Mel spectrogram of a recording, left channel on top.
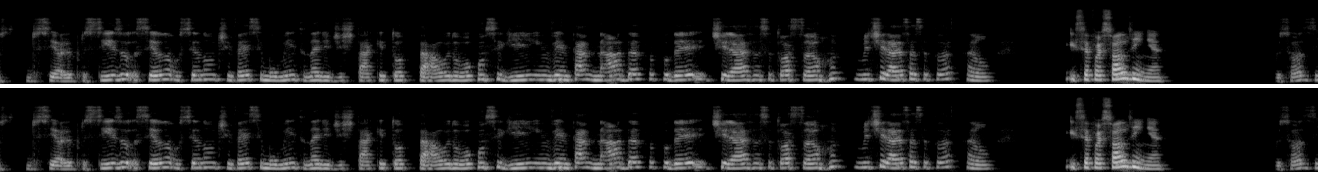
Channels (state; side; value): identical; both; correlation 1.00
